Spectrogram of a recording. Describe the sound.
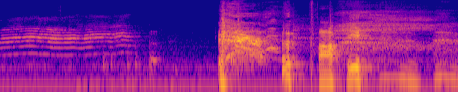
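A cat gives a drawn-out, tonal meow, followed by a few harsh bursts like throat-clearing or coughing after a short pause.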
